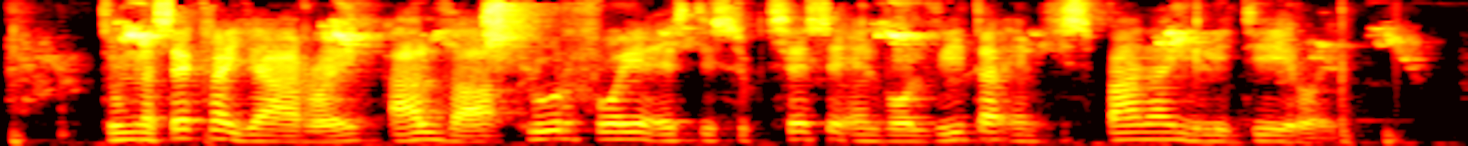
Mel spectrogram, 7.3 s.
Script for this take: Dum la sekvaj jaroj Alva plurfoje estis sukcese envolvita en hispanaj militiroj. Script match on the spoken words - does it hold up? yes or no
yes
